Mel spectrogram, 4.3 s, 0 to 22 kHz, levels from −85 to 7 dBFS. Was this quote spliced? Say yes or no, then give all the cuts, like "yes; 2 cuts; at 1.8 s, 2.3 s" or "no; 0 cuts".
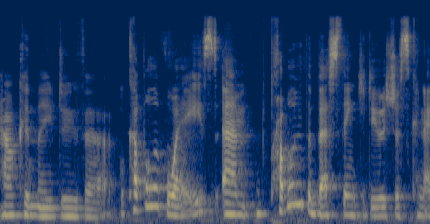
no; 0 cuts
